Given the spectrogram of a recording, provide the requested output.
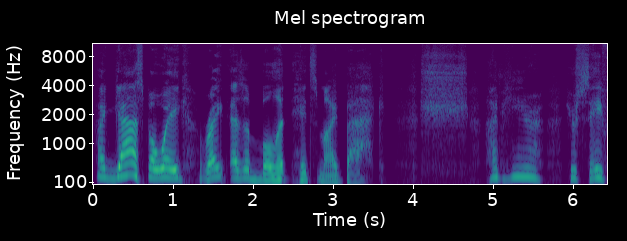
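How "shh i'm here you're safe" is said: hushed, higher, tender voice; gentle soothing. A narrator's reading. Delilah comforting soldier waking from nightmare, gentle soothing.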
